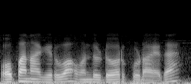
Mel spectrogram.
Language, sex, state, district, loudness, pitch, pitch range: Kannada, male, Karnataka, Bangalore, -17 LUFS, 115 Hz, 110-125 Hz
